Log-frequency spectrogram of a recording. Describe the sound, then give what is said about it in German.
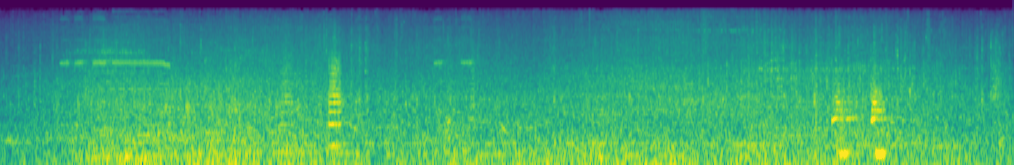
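A steady roar of heavy, busy street traffic with car horns honking now and then, a longer toot near the start and a few short beeps later. “Der dichter werdende Verkehr erhöht nicht nur die Mobilität.”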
